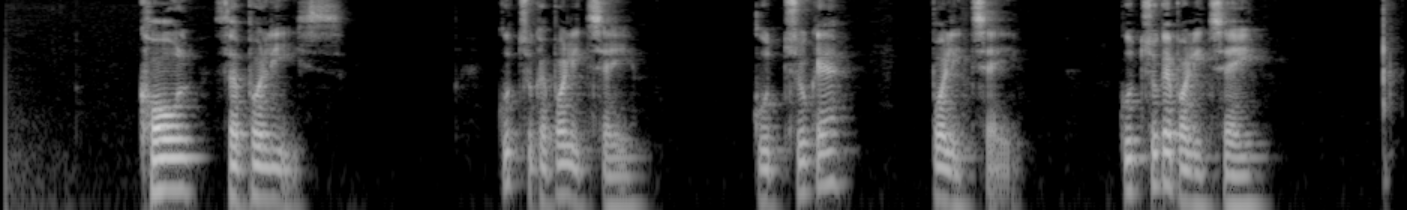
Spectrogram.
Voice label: Call the police, Estonian; the talking estonian phrasebook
